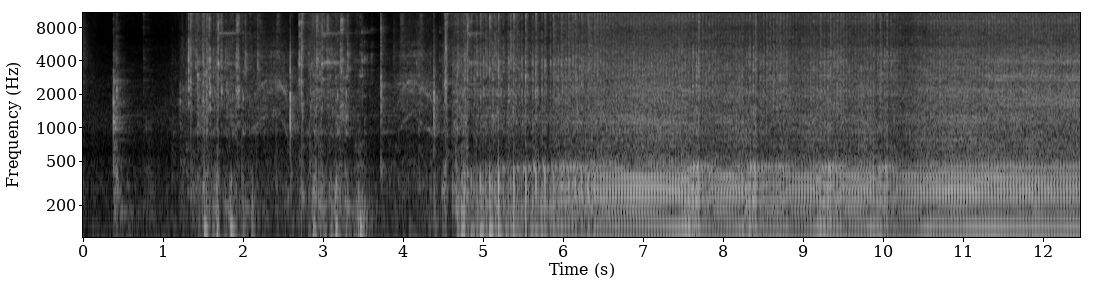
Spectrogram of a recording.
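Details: Wood splitter four-stroke engine with fuel pump, after replacing carburetor (Honda part 16100-Z1A-802) to fix start-and-die problem, carb cleaner sprayed in: several cranking pulls, then catches and settles into a steady, even idle without dying.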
